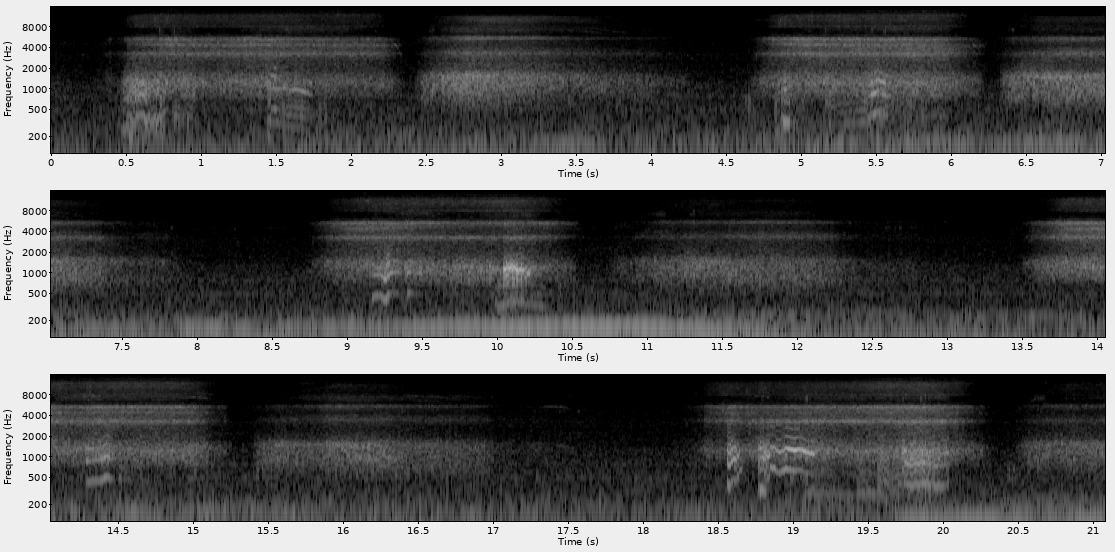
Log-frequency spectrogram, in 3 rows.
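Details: Patient lying on his side, snoring a great deal lately despite side positioning that usually stopped it: harsh, snorting breaths in paired bursts about every four to five seconds, around 13 a minute; loud snoring.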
